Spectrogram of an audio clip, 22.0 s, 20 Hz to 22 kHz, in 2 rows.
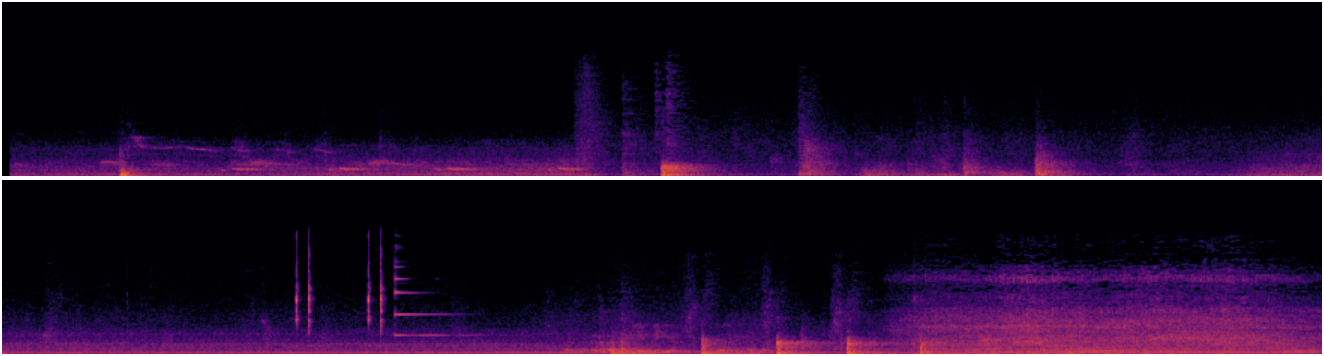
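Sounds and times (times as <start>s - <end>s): outdoor background noise: 0.1s - 22.0s
faint high chirps: 13.5s - 15.1s.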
